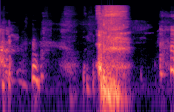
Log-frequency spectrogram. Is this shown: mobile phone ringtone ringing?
no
